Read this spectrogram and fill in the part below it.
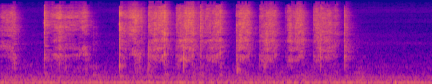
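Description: Mango ice cream mixture being stirred in a pan as it thickens, with a spoon scraping and rasping against the pan bottom in repeated strokes, close and steady, over a low hum and with no talking.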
